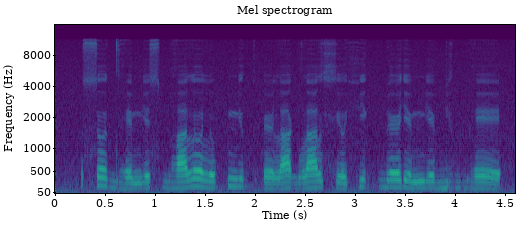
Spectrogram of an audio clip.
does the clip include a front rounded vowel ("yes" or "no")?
yes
